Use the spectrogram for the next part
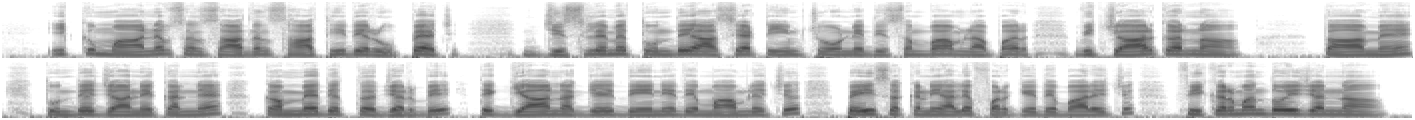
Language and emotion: Dogri, fearful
